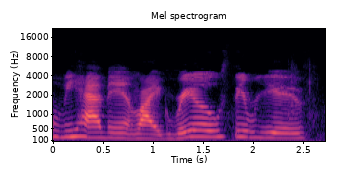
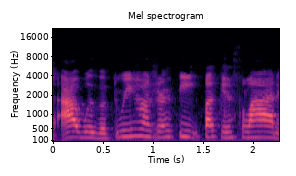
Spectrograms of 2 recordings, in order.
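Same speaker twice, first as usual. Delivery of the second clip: usual speaking voice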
